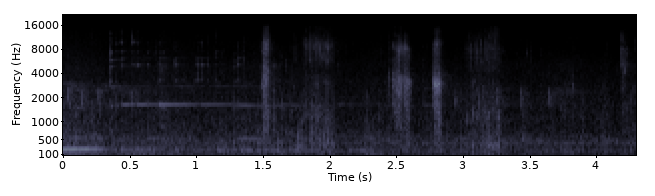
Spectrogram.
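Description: Soft sipping and mouth sounds as two people taste a gin and tonic: a few faint, short slurps and lip smacks.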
